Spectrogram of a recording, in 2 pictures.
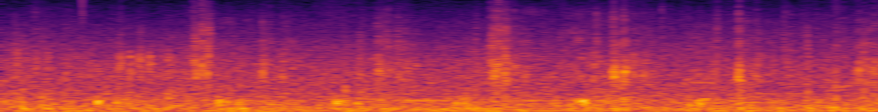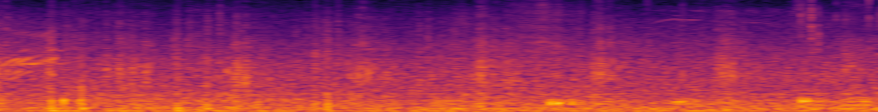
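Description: Horse hooves beat in a steady rhythm on an arena surface during an FEI Eventing European Championship dressage test, at moderate distance under a constant wash of outdoor wind and crowd noise.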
